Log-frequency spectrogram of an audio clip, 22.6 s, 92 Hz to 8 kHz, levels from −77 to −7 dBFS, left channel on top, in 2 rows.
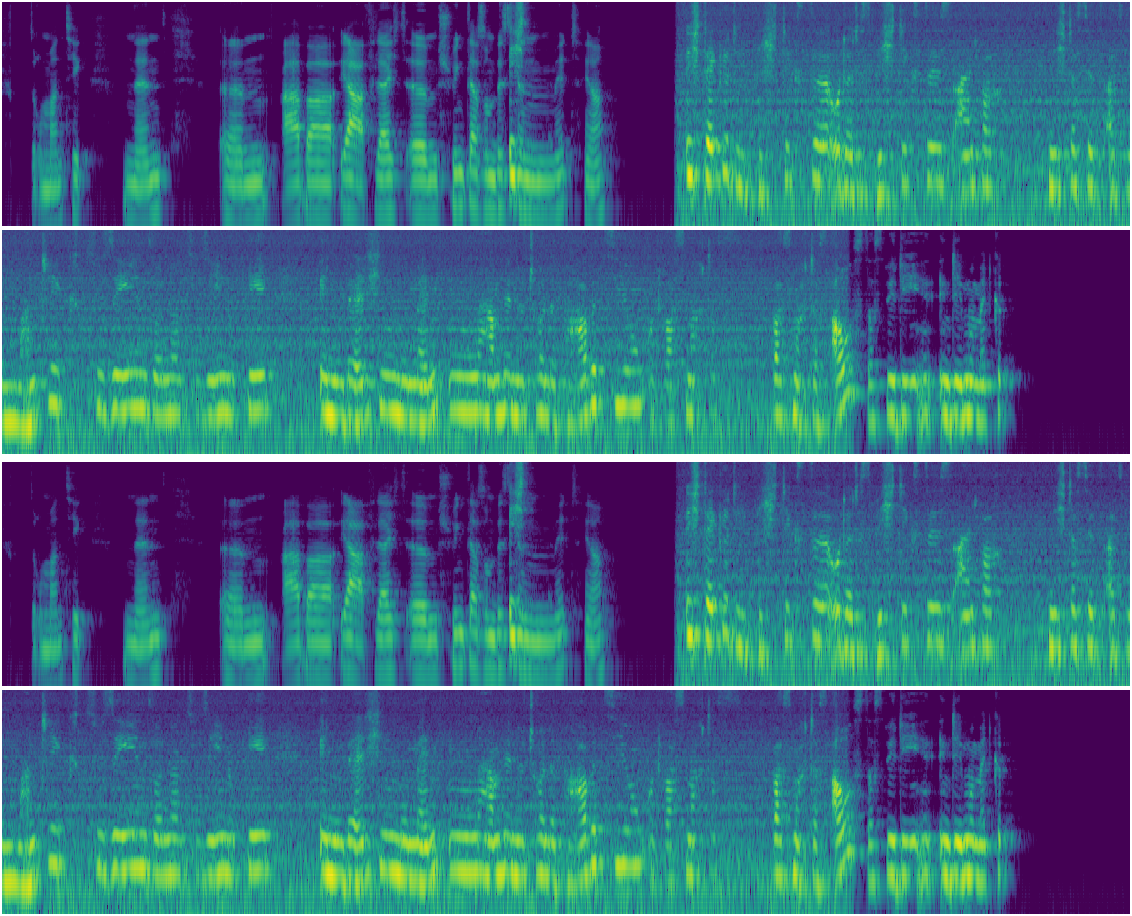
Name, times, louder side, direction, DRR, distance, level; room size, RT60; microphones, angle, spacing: voice 1, 0.3-0.8 1.2-1.9 2.2-6.1 13.1-13.2, left 2 dB, 35° left, 0.9 m, -29 dB
sound 1, 6.7-19.8, left 1 dB, 20° left, 1.2 m, -31 dB
voice 2, 6.8-10.0 10.5-18.5 19.0-21.3, equal, ahead, 1.2 m, -21 dB
15.5 x 10.0 x 6.1 m
head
